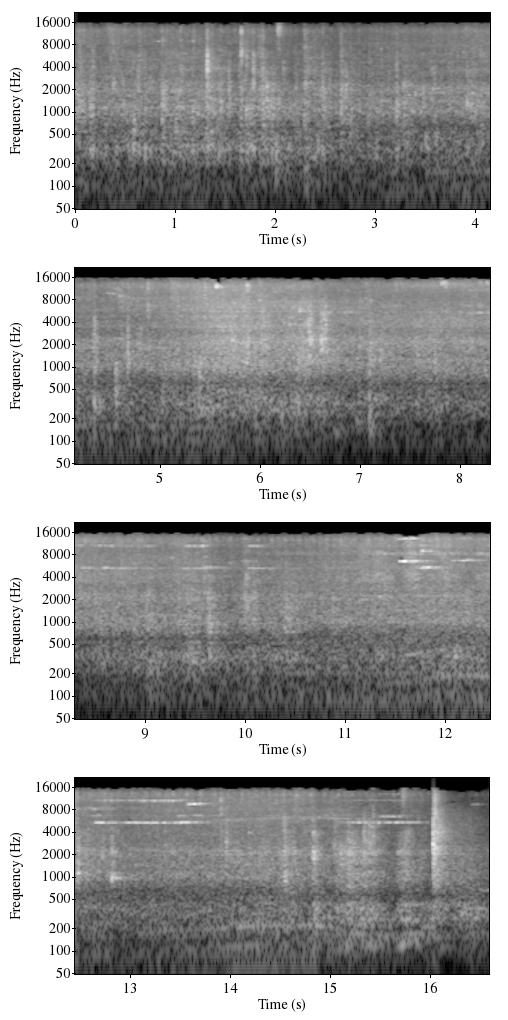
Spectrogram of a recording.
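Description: Rocks rumble and clatter as they slide out of a dump truck.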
